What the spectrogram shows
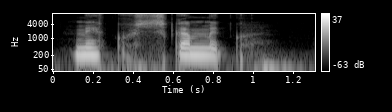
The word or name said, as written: mihkuskamikw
